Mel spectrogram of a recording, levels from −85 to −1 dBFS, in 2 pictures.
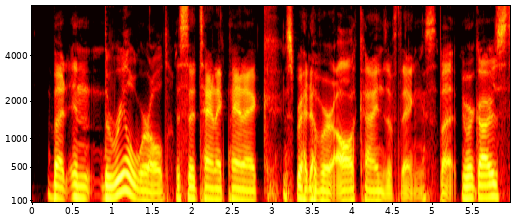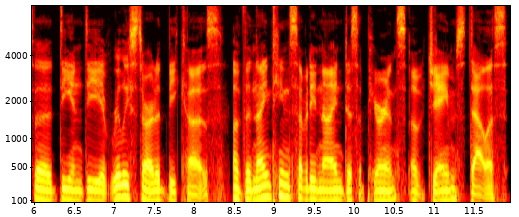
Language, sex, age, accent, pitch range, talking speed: English, male, 20-39, American, 100-125 Hz, 150 wpm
